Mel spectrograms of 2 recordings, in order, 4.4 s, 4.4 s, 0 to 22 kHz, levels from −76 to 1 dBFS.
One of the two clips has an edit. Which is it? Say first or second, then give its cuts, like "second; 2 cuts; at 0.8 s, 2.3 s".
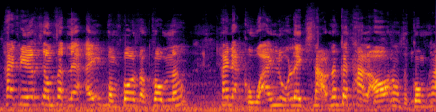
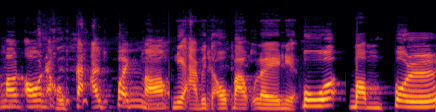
second; 3 cuts; at 1.7 s, 2.9 s, 3.4 s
